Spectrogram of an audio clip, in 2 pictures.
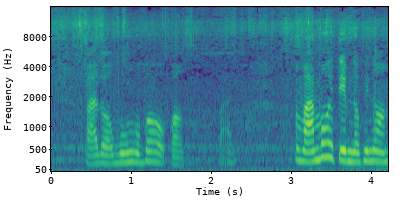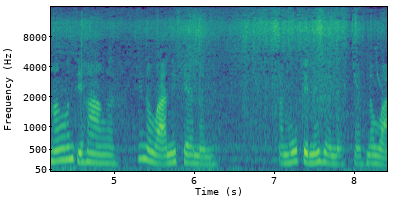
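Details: Buzzing of Asian honey bees around a wild cavity nest that turned out abandoned: repeated loud, wavering drone bursts a few times per second, pitch sliding up and down as bees circle close, quieter hum between.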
